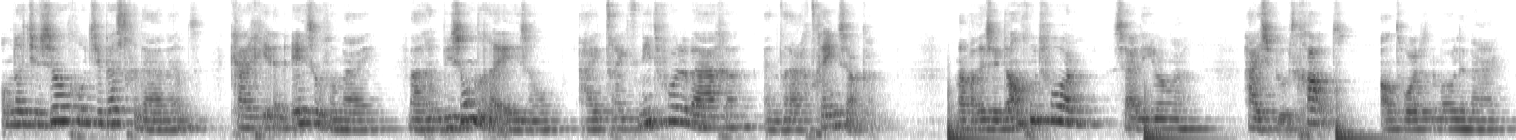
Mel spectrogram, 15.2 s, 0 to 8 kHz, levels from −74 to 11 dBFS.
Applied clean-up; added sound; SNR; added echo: none; Bass drum; 3 dB; reverberation time 0.6 s.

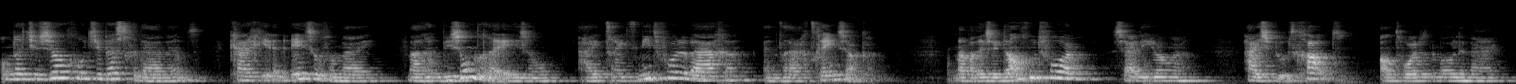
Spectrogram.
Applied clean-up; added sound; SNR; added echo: neural separator model SepFormer DNS4.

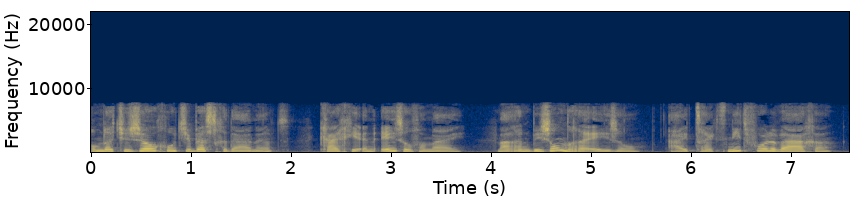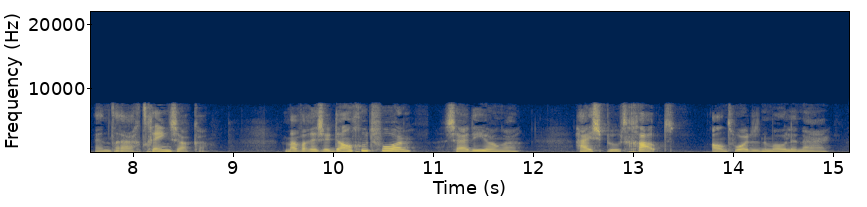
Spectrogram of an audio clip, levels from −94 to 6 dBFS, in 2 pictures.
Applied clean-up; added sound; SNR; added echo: none; none; none; none.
